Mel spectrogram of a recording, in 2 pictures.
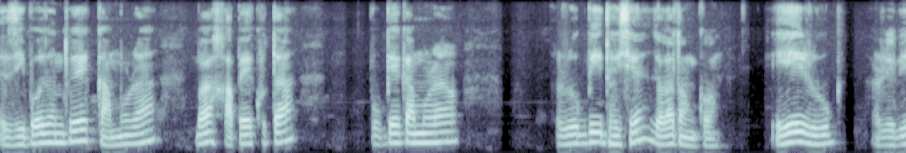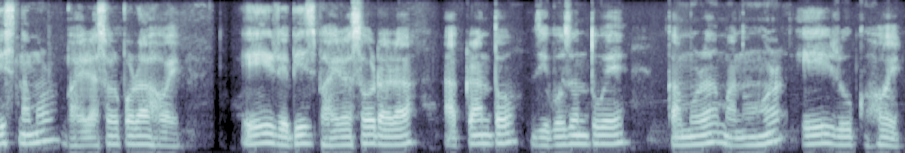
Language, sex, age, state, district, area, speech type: Assamese, male, 30-45, Assam, Biswanath, rural, spontaneous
